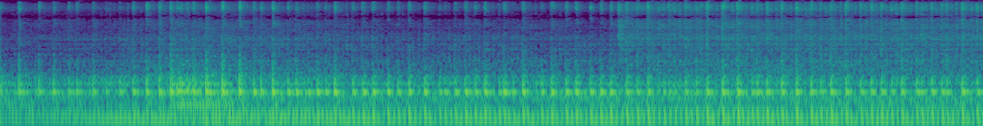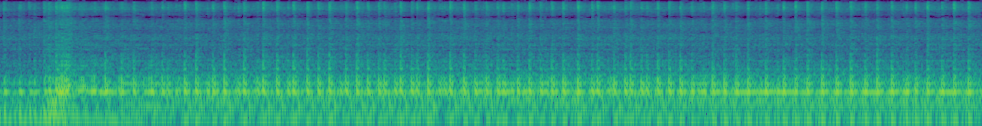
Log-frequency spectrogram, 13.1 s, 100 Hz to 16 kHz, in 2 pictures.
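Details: 1981 Yamaha YZ80H after engine overhaul with new seals and top end, first start-up; constant high squeal over ringing two-stroke idle, caused by dry gearbox cog not getting oil; stopped once bike tipped.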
